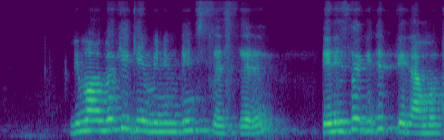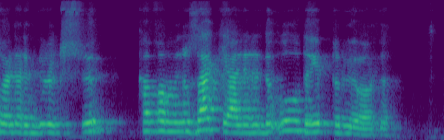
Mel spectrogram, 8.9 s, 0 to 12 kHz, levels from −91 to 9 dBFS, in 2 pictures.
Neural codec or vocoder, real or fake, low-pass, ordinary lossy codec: codec, 44.1 kHz, 2.6 kbps, SNAC; fake; 10.8 kHz; Opus, 16 kbps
